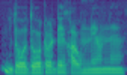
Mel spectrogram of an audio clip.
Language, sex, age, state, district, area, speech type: Dogri, male, 30-45, Jammu and Kashmir, Reasi, rural, spontaneous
